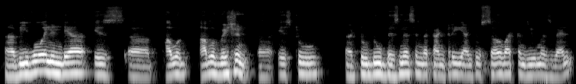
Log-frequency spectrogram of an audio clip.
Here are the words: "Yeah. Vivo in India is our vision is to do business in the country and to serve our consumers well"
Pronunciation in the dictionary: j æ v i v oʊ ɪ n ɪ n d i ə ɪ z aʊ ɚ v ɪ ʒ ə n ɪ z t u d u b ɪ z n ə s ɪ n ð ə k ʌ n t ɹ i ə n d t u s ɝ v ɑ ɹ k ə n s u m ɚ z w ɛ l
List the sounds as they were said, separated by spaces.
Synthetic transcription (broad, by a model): v i v oʊ ɪ n ɪ n d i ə ɪ z aʊ ɚ v ɪ ʒ ə n ɪ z t u d u b ɪ z n ə s ɪ n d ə k ʌ n t ɹ i ə n d t u s ɝ v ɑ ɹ k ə n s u m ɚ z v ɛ l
